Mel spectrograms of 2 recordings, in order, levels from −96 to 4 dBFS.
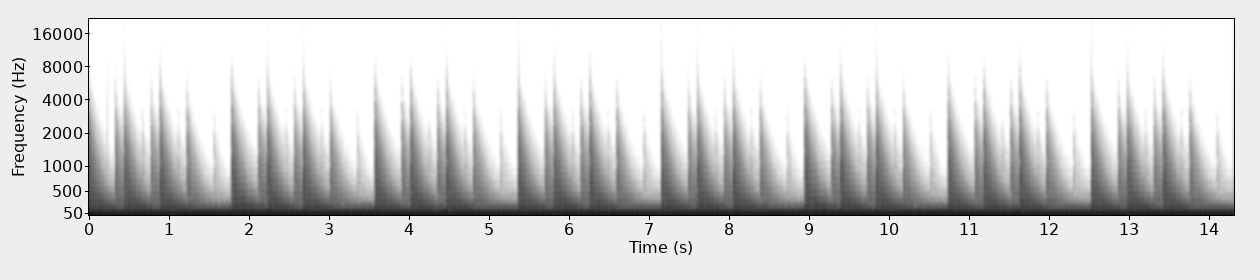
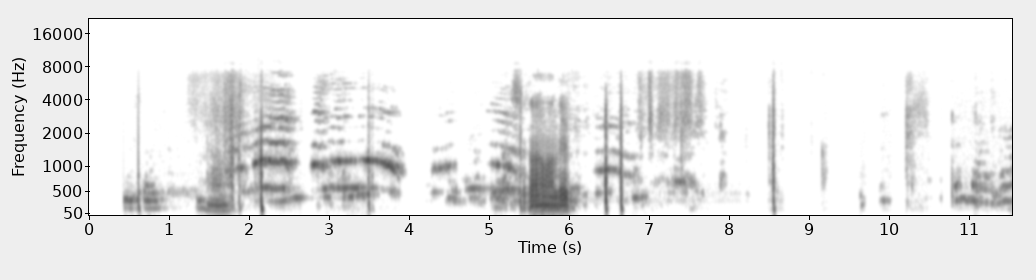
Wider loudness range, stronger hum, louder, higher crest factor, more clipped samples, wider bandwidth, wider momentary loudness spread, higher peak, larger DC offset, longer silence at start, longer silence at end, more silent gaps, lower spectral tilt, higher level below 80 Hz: second, 0 LU vs 14 LU; neither; first, -15 LUFS vs -35 LUFS; second, 8 dB vs 34 dB; neither; second, 3.1 kHz vs 7.8 kHz; second, 1 LU vs 24 LU; about the same, -2 dBFS vs -4 dBFS; neither; second, 0 s vs 0.45 s; about the same, 0 s vs 0 s; second, none vs 3.99-4.21 s, 8.30-8.49 s, 8.70-9.15 s, 9.25-9.62 s, 9.72-9.87 s, 10.05-10.20 s, 10.55-10.77 s; first, -11.5 dB/octave vs -6 dB/octave; first, -10 dBFS vs -76 dBFS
